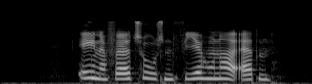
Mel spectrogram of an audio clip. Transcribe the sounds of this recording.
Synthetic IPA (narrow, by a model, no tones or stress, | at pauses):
e̝ːnɒfɶɐt͡sʰṵːsn̩fiːɐɦunɐð̞ˠɒ̽ʔæd̥n̩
